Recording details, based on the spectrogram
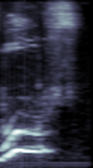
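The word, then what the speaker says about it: Wolfs: It's Wolves, but it's spelled W O L Fs and it's starring um it's starring uh Brad Pitt and uh George Clooney.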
